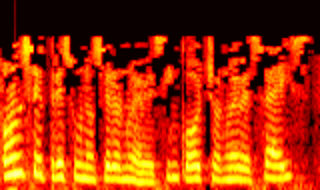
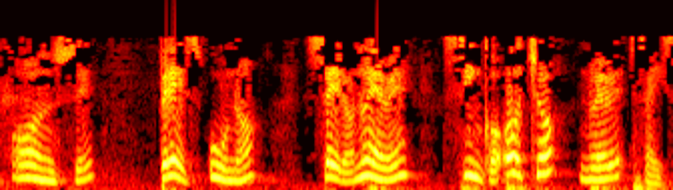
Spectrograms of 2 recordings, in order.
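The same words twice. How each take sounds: First: The number is said at normal, faster speed. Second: The number is said slowly.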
